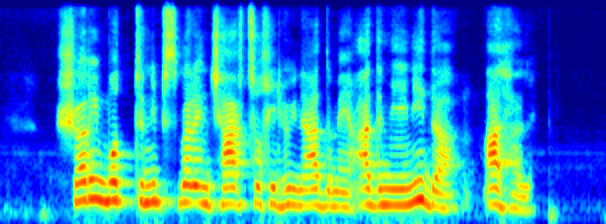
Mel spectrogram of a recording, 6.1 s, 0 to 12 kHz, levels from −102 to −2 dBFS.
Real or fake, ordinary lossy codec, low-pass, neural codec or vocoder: fake; Opus, 64 kbps; 10.8 kHz; codec, 24 kHz, 1.2 kbps, DualCodec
